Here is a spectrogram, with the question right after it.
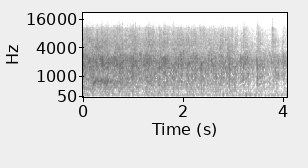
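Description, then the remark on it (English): An audience applauds for Jesus steadily, a dense wash of many hands clapping at once that holds for several seconds before easing slightly toward the end, with no voices standing out. “Give him a strong round of applause.”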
